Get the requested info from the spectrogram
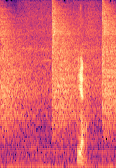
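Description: Faint, even hiss-like noise from a recorded machine-background audio sample being played back. It grows a little louder about a second in.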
